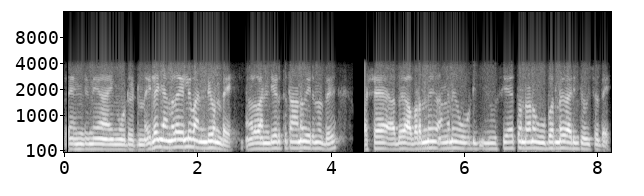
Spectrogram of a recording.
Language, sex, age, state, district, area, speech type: Malayalam, male, 18-30, Kerala, Kozhikode, urban, conversation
